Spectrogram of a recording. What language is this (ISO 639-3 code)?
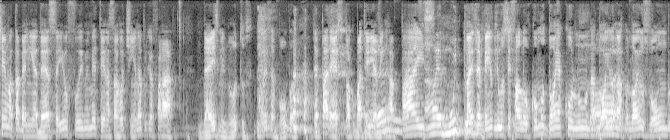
por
